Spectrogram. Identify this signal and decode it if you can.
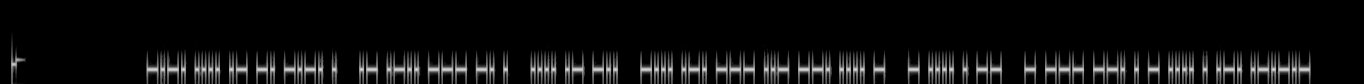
Morse code, heard as a keyed tone, about 34 wpm, 700 Hz. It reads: CHANCE ALONE HAD BROUGHT THEM TOGETHER.
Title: Sentences from Top 1000 Words 35wpm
